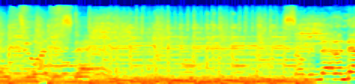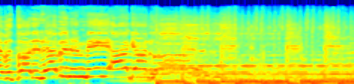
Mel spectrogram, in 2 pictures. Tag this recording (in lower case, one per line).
music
